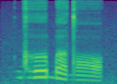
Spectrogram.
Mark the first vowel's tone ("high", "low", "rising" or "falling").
high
